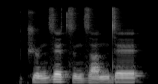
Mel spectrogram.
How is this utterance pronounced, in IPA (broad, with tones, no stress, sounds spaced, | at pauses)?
t͡ʃ ə˞˨ n z ɛ˦˨ t͡s ə˨ n z a˨ n d ɛ˦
